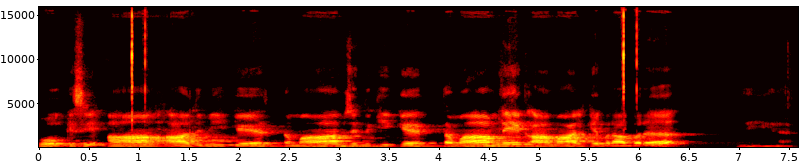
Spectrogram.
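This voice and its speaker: A man talks in a plain, everyday voice, pitched fairly high. His intonation is lively. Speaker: Islamic scholar giving a tafseer lecture. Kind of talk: religious lecture (Quran tafseer sermon in Urdu).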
